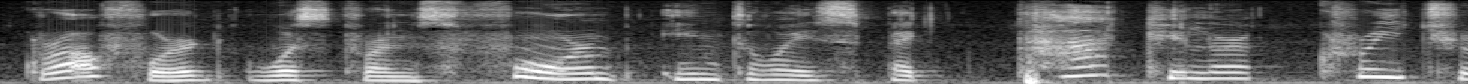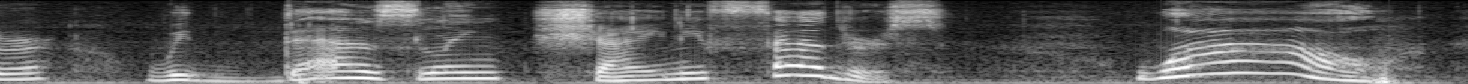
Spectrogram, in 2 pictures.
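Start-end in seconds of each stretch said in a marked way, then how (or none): 8.6-9.5 very high, drawn-out cry of wow. Narrator reading a character looking himself over after a transformation, crying out. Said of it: "cried Crawford as he looked himself over".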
